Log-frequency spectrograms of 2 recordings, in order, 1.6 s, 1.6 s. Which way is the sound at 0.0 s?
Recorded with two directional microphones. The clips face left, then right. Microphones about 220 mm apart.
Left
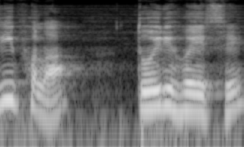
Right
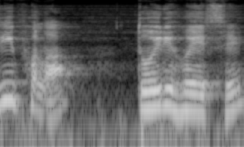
35° left (ahead or behind).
